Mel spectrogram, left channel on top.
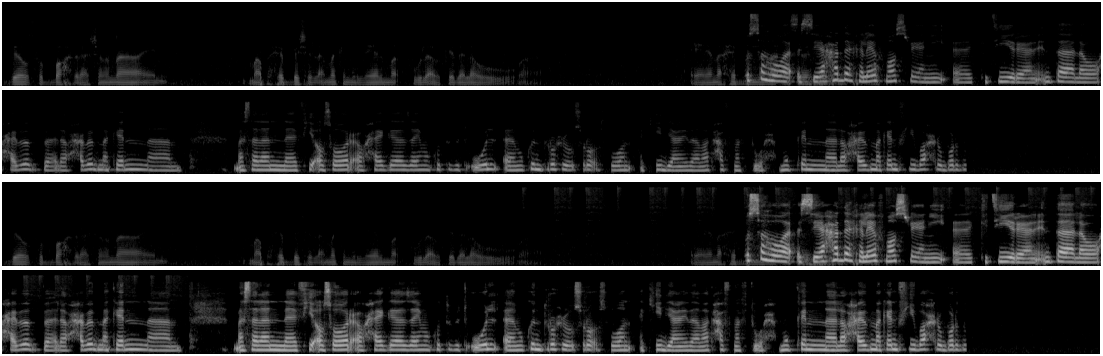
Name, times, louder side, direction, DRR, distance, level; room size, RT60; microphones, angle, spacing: voice 1, 0.0-1.7 2.5-5.4 6.9-8.8, left 3 dB, 65° left, 1.8 m, -52 dB
sound 1, 5.2-6.2 6.5-13.3, right 15 dB, 50° right, 2.9 m, -55 dB
voice 2, 7.4-20.6, right 7 dB, 85° right, 0.4 m, -30 dB
head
